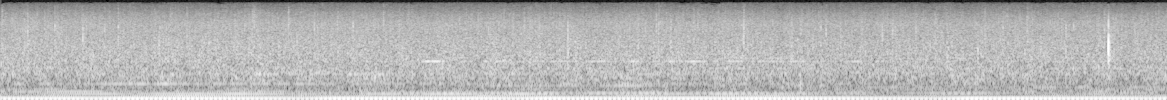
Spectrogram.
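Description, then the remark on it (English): Steady rain falls outdoors in the late afternoon during a walk, a continuous soft hiss with scattered drops tapping, over a low constant hum; one brief sharper patter near the end. No one speaks. “So I've got time, but I'm moving really slowly and it's raining and I'm starting to have my doubts.”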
